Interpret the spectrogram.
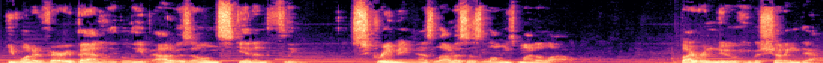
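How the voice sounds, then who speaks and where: A man reading scripted story narration as the narrator. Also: sits low.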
